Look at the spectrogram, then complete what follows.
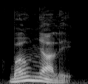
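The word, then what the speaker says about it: Bau Nyale: se compone de dos sílabas, a saber Bau, Bau, que significa atrapar, y Ñale, Ñale, que significa gusano de mar. Bauñale, Bauñale, significa atrapar gusanos de mar.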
